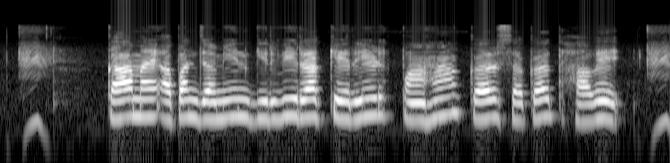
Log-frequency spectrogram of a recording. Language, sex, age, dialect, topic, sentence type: Chhattisgarhi, male, 18-24, Eastern, banking, question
